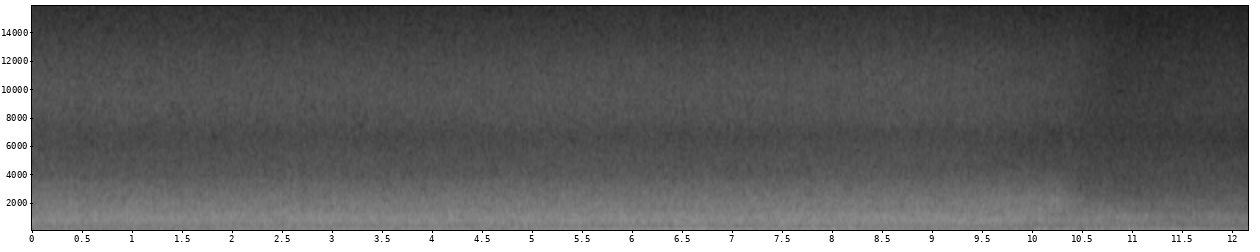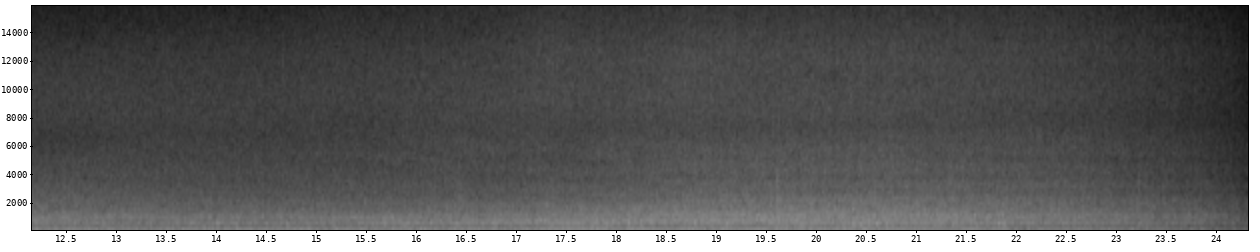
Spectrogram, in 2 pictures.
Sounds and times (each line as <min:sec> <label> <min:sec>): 0:00.0 Streams after heavy rain 0:24.3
